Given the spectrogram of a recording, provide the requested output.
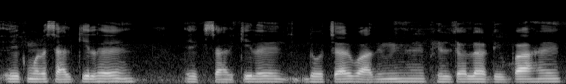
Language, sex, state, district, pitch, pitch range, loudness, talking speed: Angika, male, Bihar, Begusarai, 125 Hz, 125-130 Hz, -20 LUFS, 200 wpm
